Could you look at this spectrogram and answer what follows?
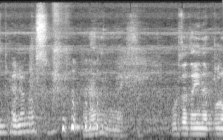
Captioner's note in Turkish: kahkaha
